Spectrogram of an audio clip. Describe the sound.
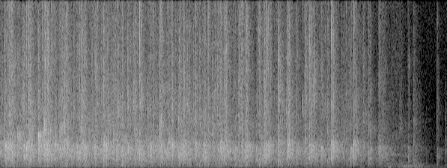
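Applause from the audience at a City Club of Cleveland forum as a poet is welcomed. The dense, even clapping fades away in the last second.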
